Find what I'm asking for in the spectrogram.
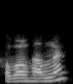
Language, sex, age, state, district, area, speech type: Assamese, male, 30-45, Assam, Majuli, urban, conversation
